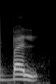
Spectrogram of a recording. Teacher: لام کو ہم باریک پڑھیں گے. لام پر جزم آیا ہے.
